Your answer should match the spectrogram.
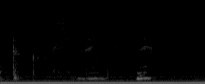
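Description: A young woman's voice murmuring a few soft, short syllables under her breath after finishing a spoken sentence, over a steady low hum.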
